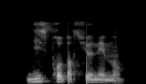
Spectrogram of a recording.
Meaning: disproportionately
- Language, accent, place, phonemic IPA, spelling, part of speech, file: French, France, Lyon, /dis.pʁɔ.pɔʁ.sjɔ.ne.mɑ̃/, disproportionnément, adverb, LL-Q150 (fra)-disproportionnément.wav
